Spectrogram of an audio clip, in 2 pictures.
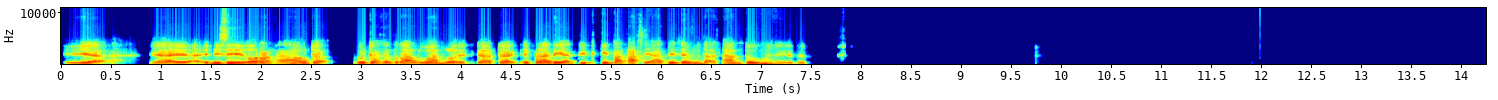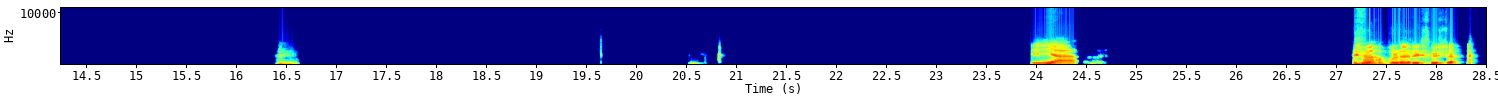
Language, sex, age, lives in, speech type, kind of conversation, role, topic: Indonesian, male, 40-44, Indonesia, conversation, unstructured, none, Bagaimana kamu menyikapi orang yang sering meminjam uang tetapi tidak mau mengembalikannya?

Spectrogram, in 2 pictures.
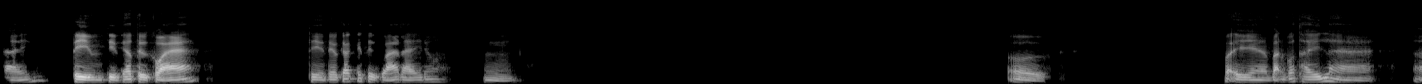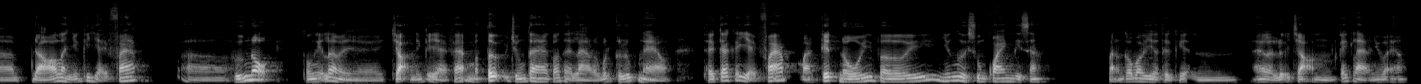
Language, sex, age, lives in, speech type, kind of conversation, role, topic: Vietnamese, male, 30-34, Vietnam, conversation, podcast, host, Bạn thường làm gì để giảm căng thẳng trong ngày?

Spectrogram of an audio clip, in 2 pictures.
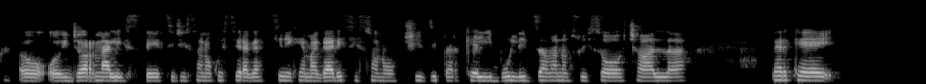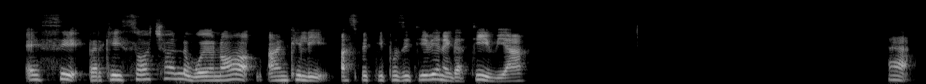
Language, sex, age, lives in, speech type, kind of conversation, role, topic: Italian, female, 25-29, Italy, conversation, unstructured, none, Secondo te, la tecnologia rende le persone più connesse o più isolate?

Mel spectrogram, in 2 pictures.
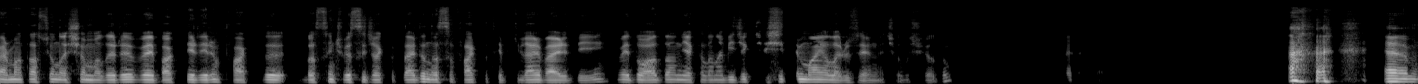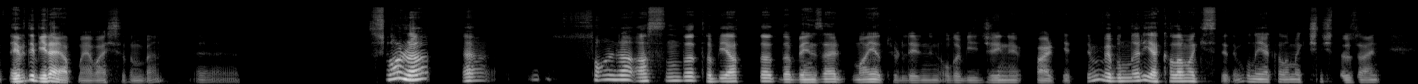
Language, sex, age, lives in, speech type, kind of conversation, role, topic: Turkish, male, 30-34, Portugal, conversation, unstructured, none, En büyük pişmanlığın nedir?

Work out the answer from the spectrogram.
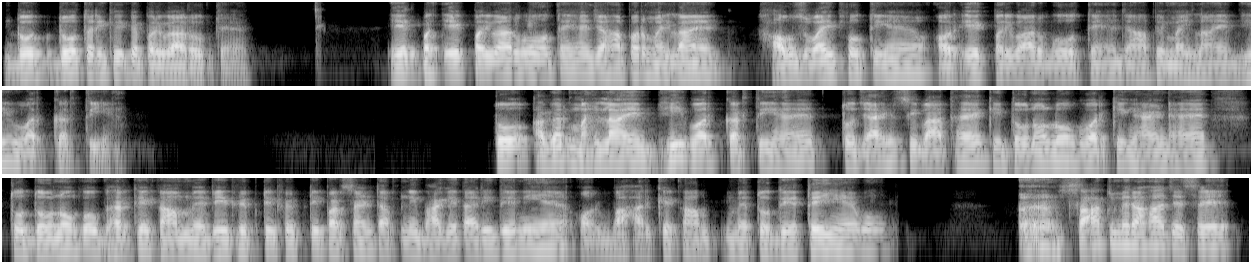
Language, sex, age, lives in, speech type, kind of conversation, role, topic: Hindi, male, 55-59, India, conversation, unstructured, none, क्या आपको लगता है कि घर के काम में सबकी बराबर हिस्सेदारी होनी चाहिए?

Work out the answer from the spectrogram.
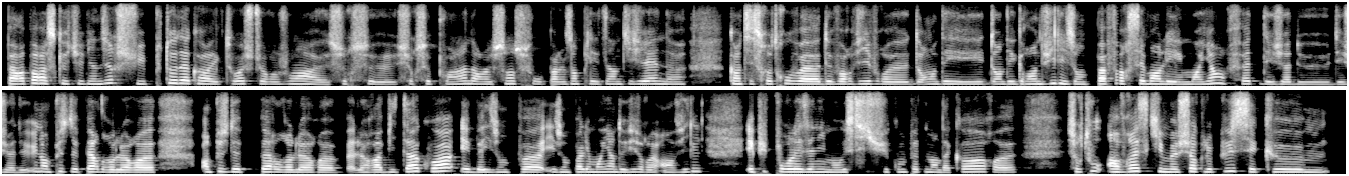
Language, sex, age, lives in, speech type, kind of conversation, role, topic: French, female, 18-19, France, conversation, unstructured, none, Comment réagis-tu face à la déforestation massive dans le monde ?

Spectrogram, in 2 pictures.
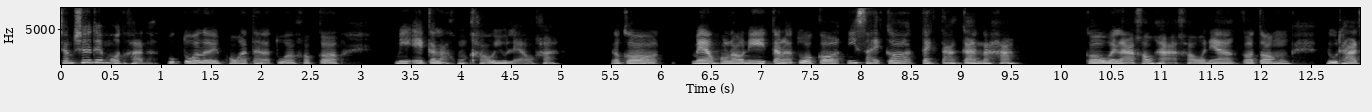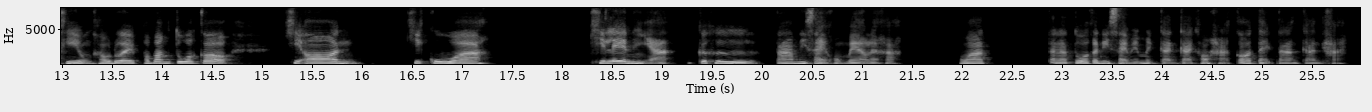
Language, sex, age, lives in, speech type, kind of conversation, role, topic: Thai, female, 30-34, Thailand, conversation, podcast, guest, คุณมีวิธีพักผ่อนยังไงให้รู้สึกเต็มพลังบ้าง?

